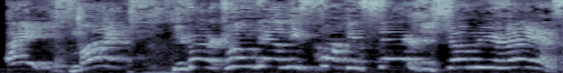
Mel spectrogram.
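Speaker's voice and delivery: man down shout. Real, not acted. Officer ordering armed suspect downstairs.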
